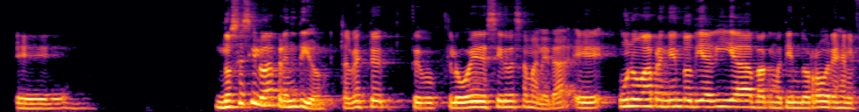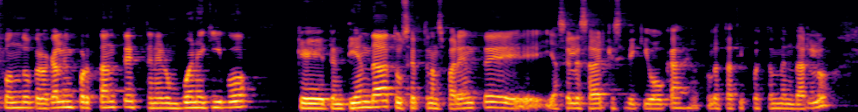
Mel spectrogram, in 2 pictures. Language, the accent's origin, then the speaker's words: Spanish; Peru; now in Chile; mi familia es peruana, yo nací en Perú y llegué a Chile.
